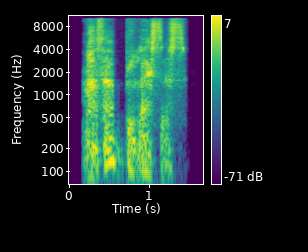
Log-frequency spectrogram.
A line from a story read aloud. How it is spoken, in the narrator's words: Skintik whispered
